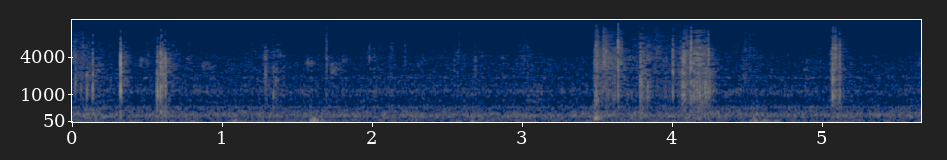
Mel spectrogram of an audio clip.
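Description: A knife blade cuts and scrapes a solid white bar of soap held in the fingers, shaving off crumbly pieces. Several short, crisp, bright crunches and clicks stand out, some grouped in quick bursts, over a faint steady hiss. Each scrape stops abruptly with no ring.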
